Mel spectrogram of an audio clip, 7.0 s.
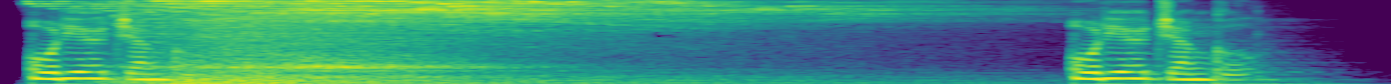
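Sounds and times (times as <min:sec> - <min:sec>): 
fairy dust sparkle sound: 0:00.2 - 0:05.4.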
